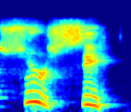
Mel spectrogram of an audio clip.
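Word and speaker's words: sursis: No caso do sursi, lembrando, sursi é uma palavra francesa, então a gente pronuncia sursi, sursi, não fala o S.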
